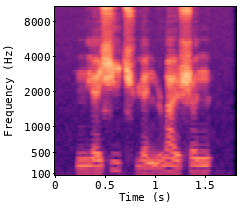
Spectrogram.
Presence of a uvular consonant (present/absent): absent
